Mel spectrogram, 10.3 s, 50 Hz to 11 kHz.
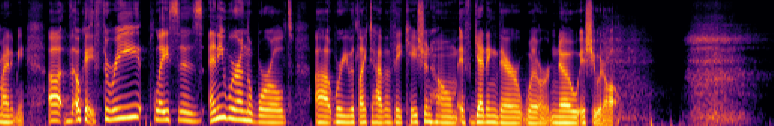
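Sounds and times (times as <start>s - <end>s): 
speech: 0.0s - 8.4s
long heavy exhale: 8.3s - 10.3s.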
